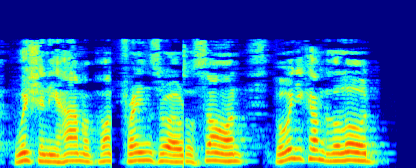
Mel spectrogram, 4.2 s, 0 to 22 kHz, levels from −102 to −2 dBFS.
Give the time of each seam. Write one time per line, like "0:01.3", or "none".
0:01.1
0:01.8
